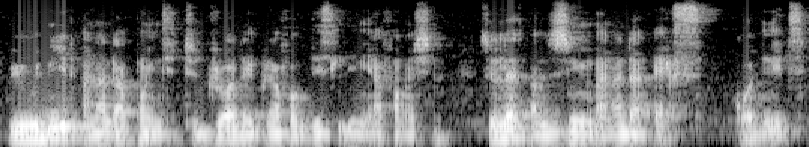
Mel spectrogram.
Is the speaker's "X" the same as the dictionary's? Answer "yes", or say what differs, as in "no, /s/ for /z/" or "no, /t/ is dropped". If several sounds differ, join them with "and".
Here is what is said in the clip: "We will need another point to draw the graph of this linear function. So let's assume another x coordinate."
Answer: yes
